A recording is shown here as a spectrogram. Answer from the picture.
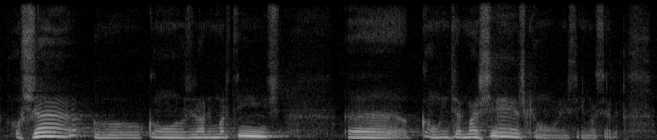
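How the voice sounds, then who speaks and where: A man speaks at a fairly slow pace in a high voice, with lively intonation and big swings in loudness. Audible room echo surrounds his voice. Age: 70s. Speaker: football association president. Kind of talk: interview. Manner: halting.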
